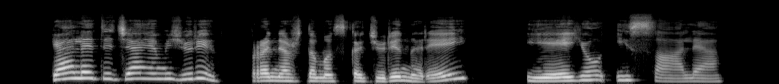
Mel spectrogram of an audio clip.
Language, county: Lithuanian, Marijampolė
